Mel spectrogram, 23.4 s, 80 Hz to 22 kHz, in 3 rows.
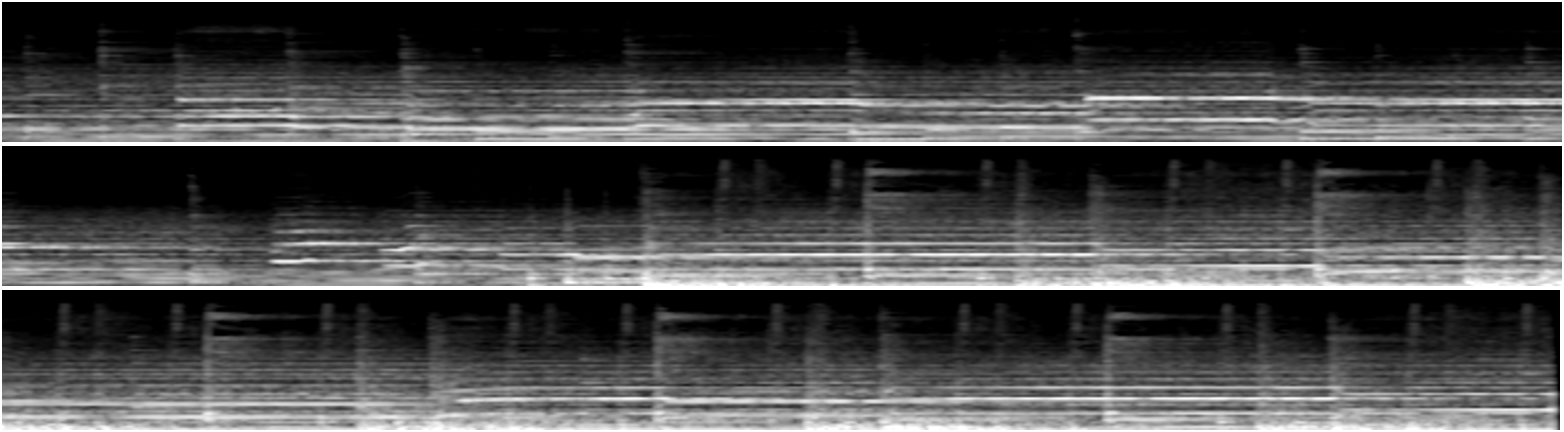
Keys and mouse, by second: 0.0 shift+click, 0.3 shift+click, 0.6 shift+click, 1.4 shift+right click, 1.6 r, 2.0 right click, 2.7 click, 3.3 r, 4.6 click, 4.7 s, 5.1 click, 5.3 middle click, 5.6 alt+middle click, 5.7 alt+middle click, 5.9 alt+z, 6.6 ctrl+z, 7.0 alt+click, 7.2 alt+click, 7.5 s, 7.9 click, 8.1 g, 8.4 click, 8.7 click, 9.2 alt+z, 9.5 shift+click, 9.9 alt+middle click, 10.0 alt+middle click, 10.3 g, 10.6 click, 10.9 shift+middle click, 11.1 middle click, 11.6 g, 11.9 click, 12.1 middle click, 12.4 middle click, 12.6 middle click, 12.8 middle click, 13.0 middle click, 13.1 middle click, 13.7 alt+z, 13.7 middle click, 14.1 middle click, 14.4 click, 14.8 middle click, 15.3 alt+z, 15.4 middle click, 15.6 g, 16.4 click, 16.5 middle click, 17.0 click, 17.1 alt+click, 17.4 shift+middle click, 17.6 alt+z, 17.8 shift+middle click, 18.1 click, 18.5 s, 18.8 right click, 19.6 shift+right click, 20.2 alt+middle click, 20.7 middle click, 21.0 alt+z, 21.5 click, 21.6 click, 22.2 ctrl+z, 22.4 s, 22.8 click, 22.9 alt+middle click.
